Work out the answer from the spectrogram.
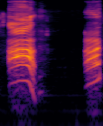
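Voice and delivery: loud sudden yelp; startled scream. Real, not acted. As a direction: cry out in surprise. Hit by enemy.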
